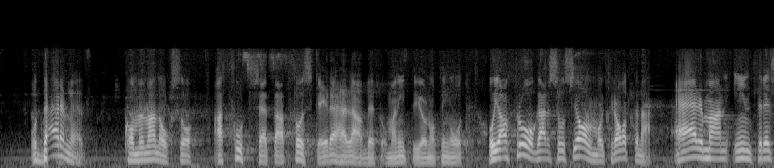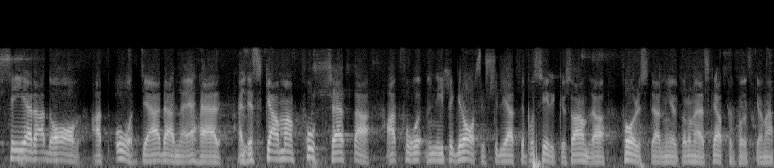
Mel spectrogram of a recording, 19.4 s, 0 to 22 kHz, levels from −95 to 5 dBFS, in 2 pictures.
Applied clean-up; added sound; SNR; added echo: neural separator model SepFormer DNS4.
